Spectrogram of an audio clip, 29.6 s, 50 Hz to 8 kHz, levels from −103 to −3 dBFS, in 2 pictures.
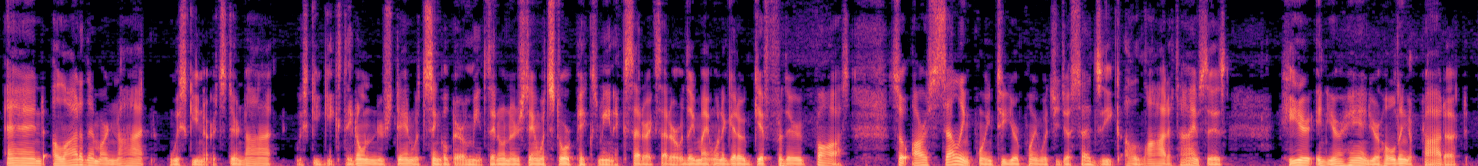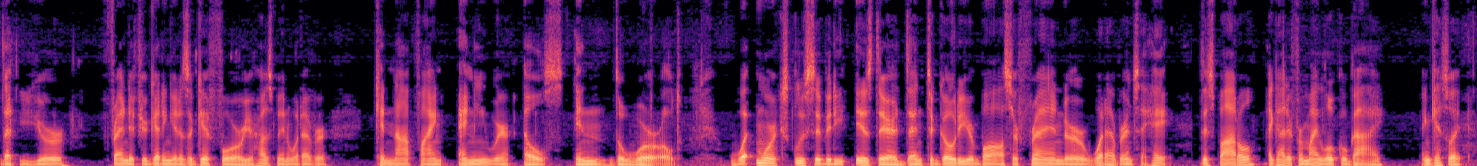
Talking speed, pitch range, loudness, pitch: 240 wpm, 80-95 Hz, -20 LUFS, 90 Hz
